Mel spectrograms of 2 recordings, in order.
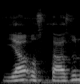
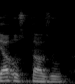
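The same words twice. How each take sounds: First: उस्ताज़ुन with an added final n; wrong tanween. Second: उस्ताज़ु ending in a short u; no tanween. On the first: Teacher shows students the wrong form of address, उस्ताज़ुन with tanween. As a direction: end उस्ताज़ुन on a sounded -un. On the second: Teacher corrects the form of address for students, उस्ताज़ु without tanween. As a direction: leave उस्ताज़ु open, without any n. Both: Shown as a demonstration. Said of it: "नहीं बोलेंगे बल्कि".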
